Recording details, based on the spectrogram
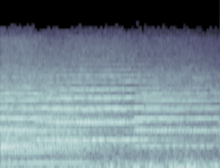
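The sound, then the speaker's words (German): An ambulance siren wails steadily with sustained tonal bands, loud, over a low vehicle rumble, holding its pitch for a couple of seconds as the ambulance drives off and turns a corner. “Der Krankenwagen fuhr los, schaltete die Sirene ein und fuhr um die Ecke.”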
